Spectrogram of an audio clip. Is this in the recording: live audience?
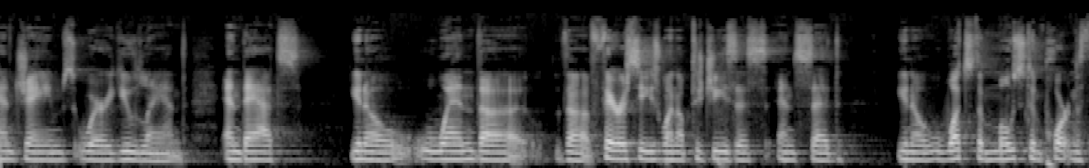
yes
